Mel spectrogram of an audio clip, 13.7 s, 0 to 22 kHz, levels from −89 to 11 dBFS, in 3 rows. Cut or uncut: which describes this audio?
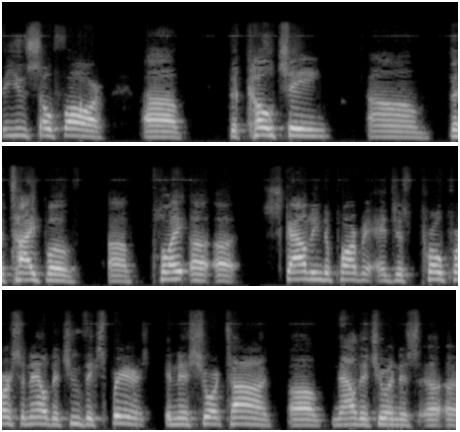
cut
